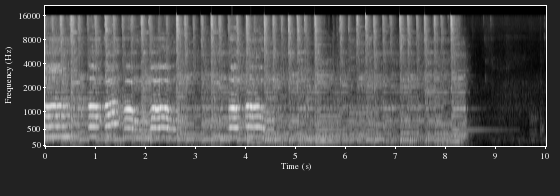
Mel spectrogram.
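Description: Acoustic guitar strummed steadily while a man sings long, wavering notes without words over the first half. About eight and a half seconds in the strumming stops and the song ends, leaving near silence.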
